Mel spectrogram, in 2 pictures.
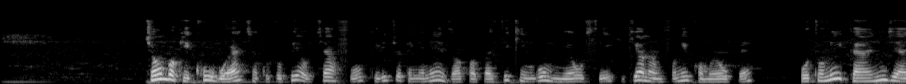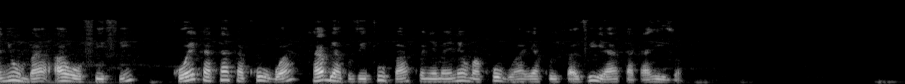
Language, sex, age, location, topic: Swahili, male, 25-35, Dar es Salaam, government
